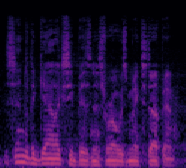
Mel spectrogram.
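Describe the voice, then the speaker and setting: A man's voice: deep voice, rapid-fire, in a large hall, background noise, close to an everyday voice. An actor playing a boastful, roguish male doctor in a video game, talking in a cocky, flippant, self-important way. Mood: wry. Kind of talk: video game character dialogue.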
